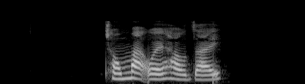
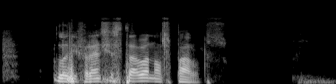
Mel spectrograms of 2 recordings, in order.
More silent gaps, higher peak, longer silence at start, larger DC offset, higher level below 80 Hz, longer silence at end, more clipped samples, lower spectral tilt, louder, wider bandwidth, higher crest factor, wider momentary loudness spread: neither; second, -4 dBFS vs 0 dBFS; first, 1.05 s vs 0.05 s; neither; second, -64 dBFS vs -44 dBFS; second, 0.85 s vs 1.25 s; neither; second, -3.5 dB/octave vs -7 dB/octave; second, -20 LUFS vs -17 LUFS; second, 8.2 kHz vs 9.4 kHz; about the same, 18 dB vs 18 dB; about the same, 9 LU vs 8 LU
